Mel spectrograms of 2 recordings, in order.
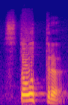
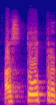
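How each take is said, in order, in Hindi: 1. यह सीधे 'st' संयुक्ताक्षर से शुरू होता है। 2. 'st' से पहले एक अतिरिक्त 'a' स्वर आता है।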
